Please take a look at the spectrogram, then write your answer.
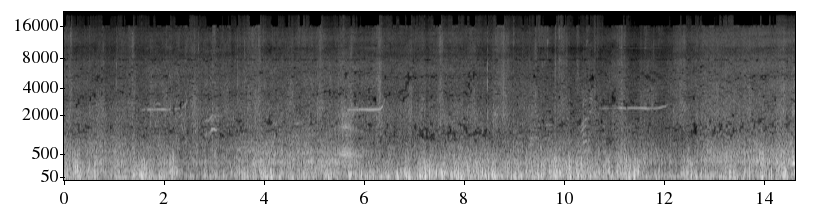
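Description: Big sea waves roll and crash at a resort beach while strong wind buffets the microphone, a loud, constant rushing roar with no break throughout.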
